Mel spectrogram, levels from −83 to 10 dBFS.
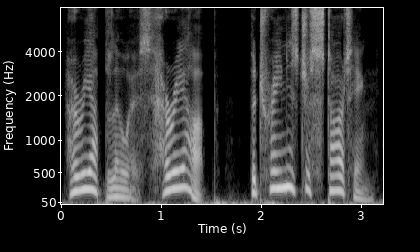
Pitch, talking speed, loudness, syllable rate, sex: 190 Hz, 185 wpm, -15 LUFS, 4.8 syllables/s, female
